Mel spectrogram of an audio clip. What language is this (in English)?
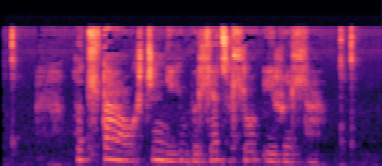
Mongolian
